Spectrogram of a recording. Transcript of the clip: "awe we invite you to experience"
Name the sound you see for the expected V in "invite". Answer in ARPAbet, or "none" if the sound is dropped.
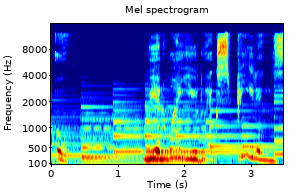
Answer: W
